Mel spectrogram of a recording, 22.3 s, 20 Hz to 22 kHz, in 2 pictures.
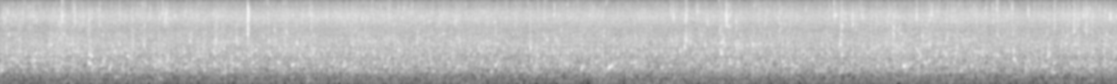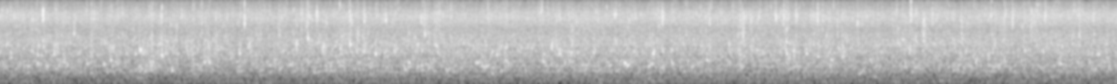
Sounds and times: Brook 0.0 - 22.3

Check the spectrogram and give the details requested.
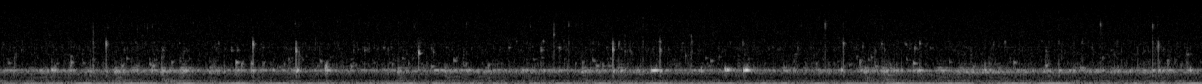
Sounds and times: water draining back from the high tide into the sea 0.0 - 12.0

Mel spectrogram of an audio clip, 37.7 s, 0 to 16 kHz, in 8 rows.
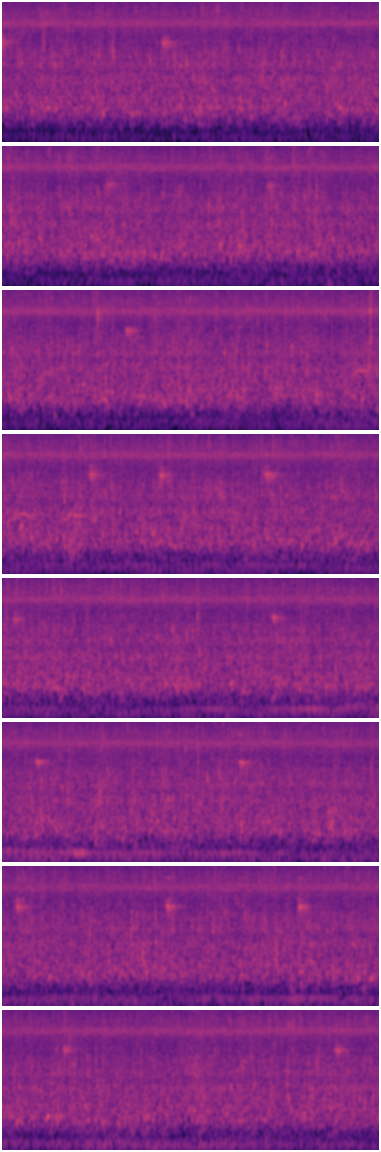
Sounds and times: streams 0.0 - 37.7

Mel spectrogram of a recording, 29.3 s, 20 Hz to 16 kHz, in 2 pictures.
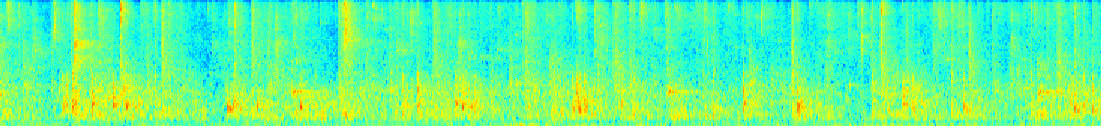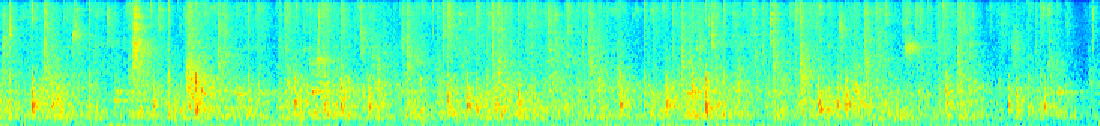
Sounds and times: Water falling from a drift 0.0 - 29.3

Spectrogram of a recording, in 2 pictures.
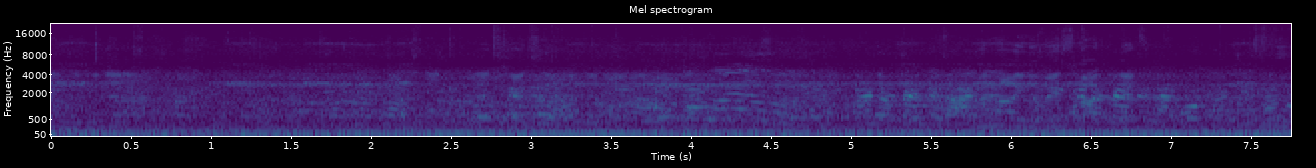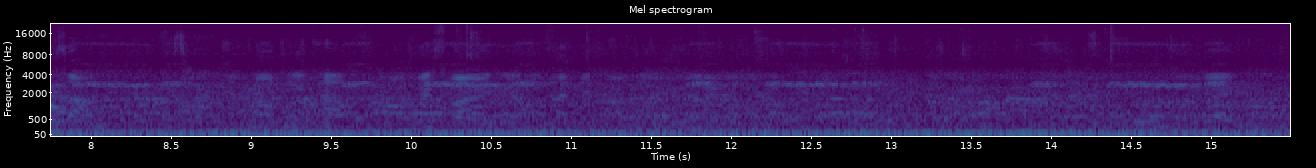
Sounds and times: People and students occupied the Executive Yuan 0.0 - 15.4

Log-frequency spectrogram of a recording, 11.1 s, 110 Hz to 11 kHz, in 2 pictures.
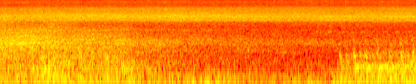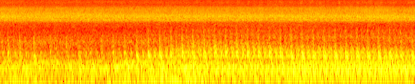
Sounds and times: traffic sound 0.0 - 4.4
Viaduct construction 0.0 - 11.0

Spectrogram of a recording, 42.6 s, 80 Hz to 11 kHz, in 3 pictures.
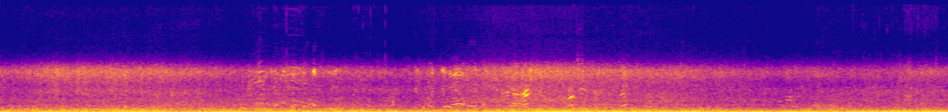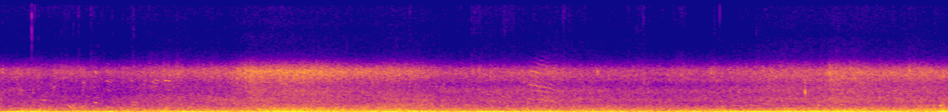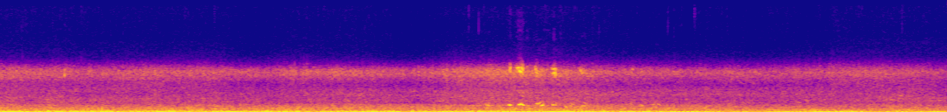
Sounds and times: waves 0.0 - 42.6

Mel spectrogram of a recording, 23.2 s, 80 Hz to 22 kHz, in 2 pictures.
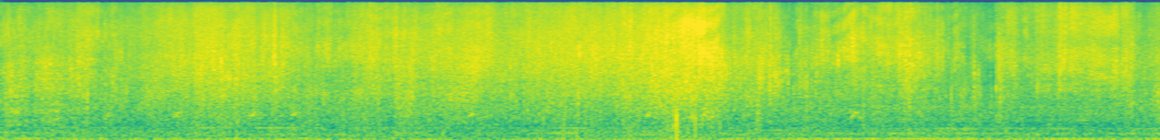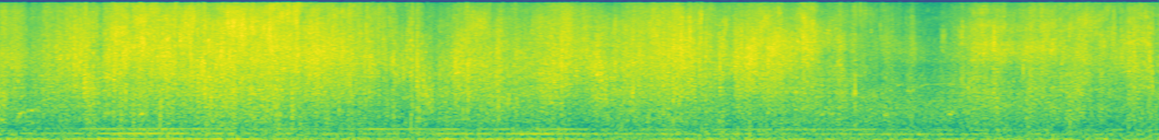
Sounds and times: long strips of paper over high grass 0.0 - 23.1

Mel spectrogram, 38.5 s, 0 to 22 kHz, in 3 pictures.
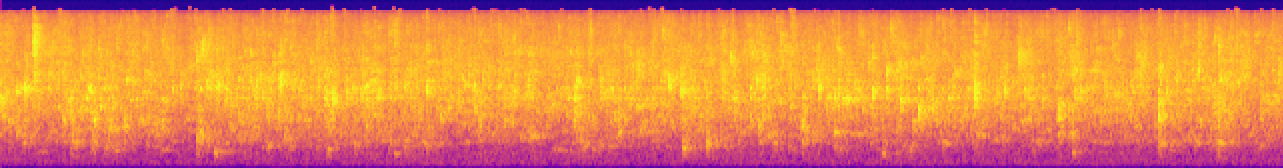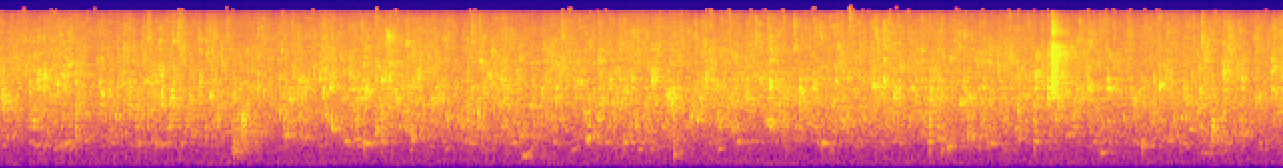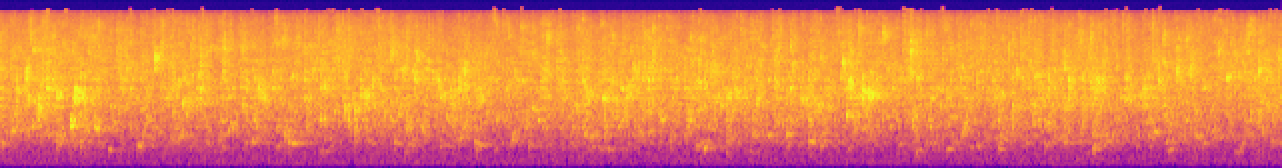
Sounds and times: Stream Culvert 0.0 - 38.4

